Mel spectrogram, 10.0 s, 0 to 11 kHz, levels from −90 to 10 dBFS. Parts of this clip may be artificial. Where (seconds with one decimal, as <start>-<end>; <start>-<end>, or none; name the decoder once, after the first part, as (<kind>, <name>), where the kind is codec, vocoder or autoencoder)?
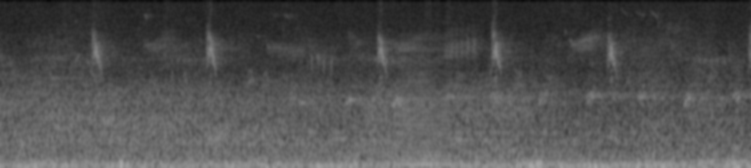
5.3-6.0 (vocoder, WaveNeXt)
